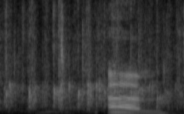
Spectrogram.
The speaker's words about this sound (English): Yes, go ahead. You can clap.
